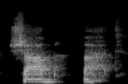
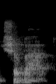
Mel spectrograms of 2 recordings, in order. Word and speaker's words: Shabbat: And then if it has a dot in the center, that means you double the B in your pronounce Shabbat, right? It's still going to sound the same, Shabbat, but it's pointed differently than 7673, right?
